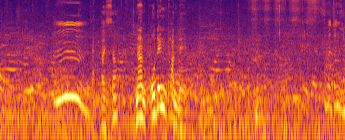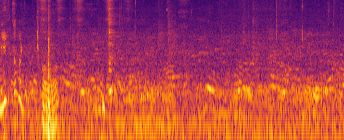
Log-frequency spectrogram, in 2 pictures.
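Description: Young women talk and laugh close by with animation.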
